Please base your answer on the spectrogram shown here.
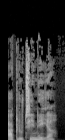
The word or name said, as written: AGGLUTINERE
